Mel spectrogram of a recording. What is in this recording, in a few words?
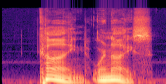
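kind nice, English, male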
